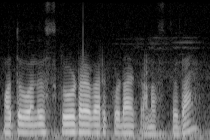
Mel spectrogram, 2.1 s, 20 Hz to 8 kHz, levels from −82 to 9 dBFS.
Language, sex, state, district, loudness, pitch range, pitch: Kannada, male, Karnataka, Bangalore, -16 LUFS, 115-130 Hz, 120 Hz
